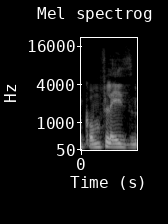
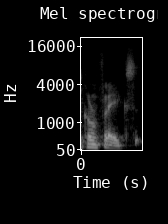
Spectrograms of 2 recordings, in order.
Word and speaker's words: cornflakes: lo digo con conflace lo más feo posible. – Suena, filosófico. Ajá. – Este. déjame, lo pronuncio bien, cornflakes.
